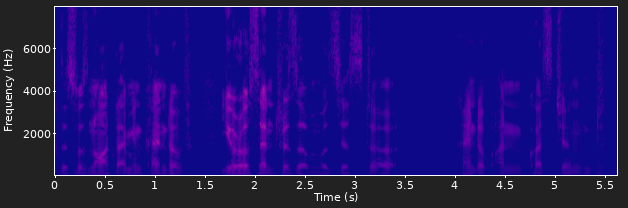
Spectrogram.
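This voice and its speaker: A young man in casual conversation, speaking haltingly and often pausing to find his words. His voice sits low and clear, with little rise and fall. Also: monotone, fairly bright tone. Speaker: writer and translator.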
